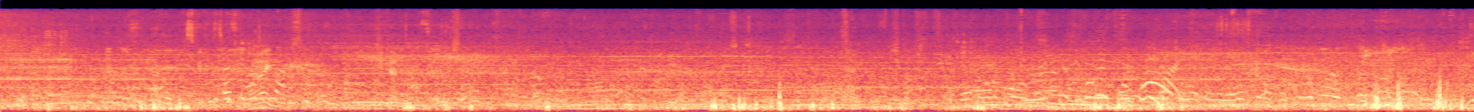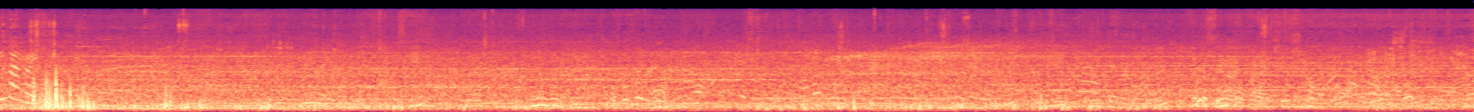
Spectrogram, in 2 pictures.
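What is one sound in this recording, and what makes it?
A crowd of men and women chatter all around, outdoors.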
